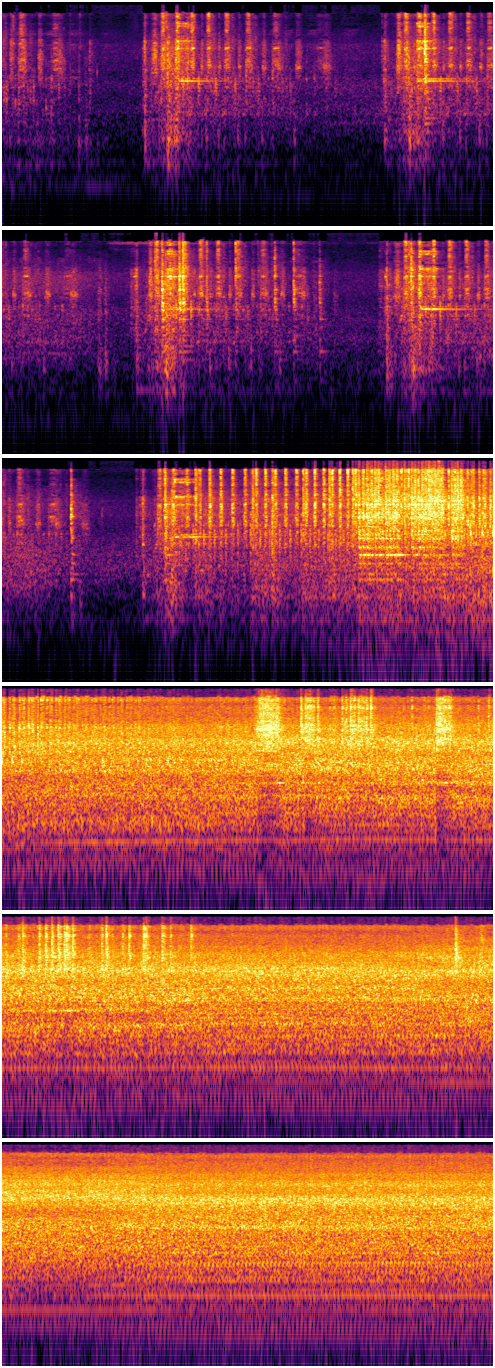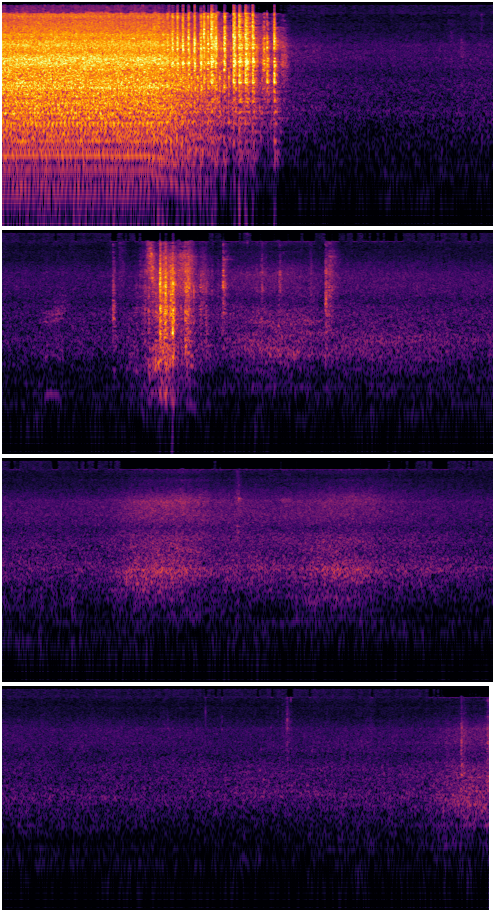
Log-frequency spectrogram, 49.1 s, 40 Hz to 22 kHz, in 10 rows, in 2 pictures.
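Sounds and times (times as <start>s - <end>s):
lawn mower engine running: 0.0s - 3.0s, 3.8s - 32.4s.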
